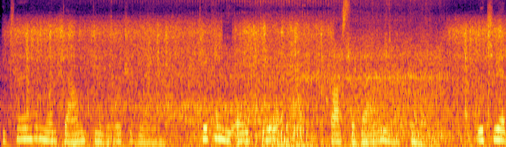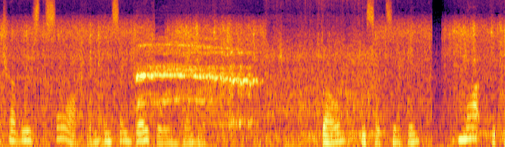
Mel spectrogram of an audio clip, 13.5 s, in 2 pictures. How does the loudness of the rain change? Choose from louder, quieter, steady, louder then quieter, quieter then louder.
steady.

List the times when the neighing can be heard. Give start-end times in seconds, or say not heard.
8.6-10.3.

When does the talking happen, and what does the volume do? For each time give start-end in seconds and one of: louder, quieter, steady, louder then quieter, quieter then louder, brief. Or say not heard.
0.0-9.7 steady
11.1-13.4 brief.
